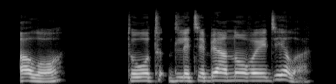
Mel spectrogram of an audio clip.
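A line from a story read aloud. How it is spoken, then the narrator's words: Male voice, grumbling. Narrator (Russian): пробурчал мужской голос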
